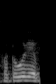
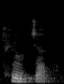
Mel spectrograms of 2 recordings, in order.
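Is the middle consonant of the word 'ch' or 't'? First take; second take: t; ch. First: It is said like fa-too-ray, with a t sound. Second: It is said like fyoo-cher, with a ch sound. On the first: "अगर कोई इसको फटूरे पढ़ दे रहा है" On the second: "इसको हम लोग क्या पढ़ते हैं"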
